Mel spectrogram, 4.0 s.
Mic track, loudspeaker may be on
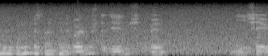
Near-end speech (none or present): none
